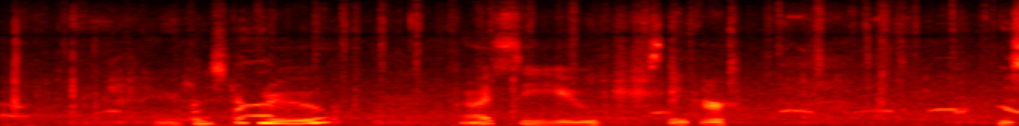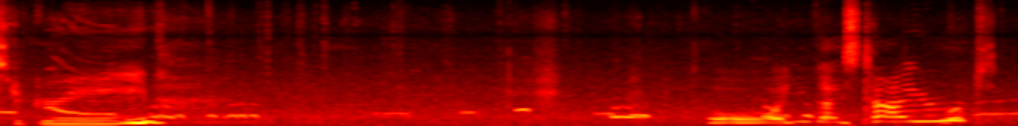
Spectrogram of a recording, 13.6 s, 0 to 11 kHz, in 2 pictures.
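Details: Rottweiler puppies, 4.5 weeks old, give a run of high, arching whines and yelps, each bending up then down in pitch. Short bursts come in clusters, with a rapid wavering series near the end over a quiet background.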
